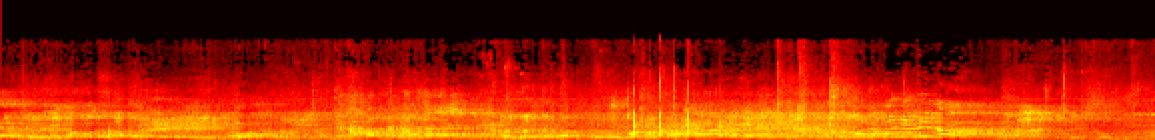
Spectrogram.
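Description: Spectators shout and call out around a boxing ring.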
